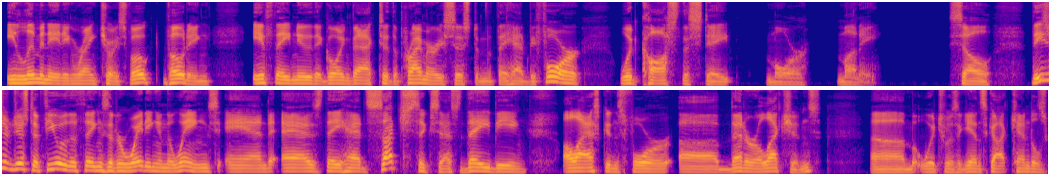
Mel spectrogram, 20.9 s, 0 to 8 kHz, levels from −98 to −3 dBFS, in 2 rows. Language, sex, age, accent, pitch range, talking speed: English, male, 40-59, American, 100-125 Hz, 170 wpm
